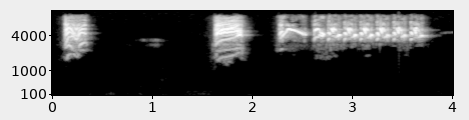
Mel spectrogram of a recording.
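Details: Hooded siskin (pintassilgo baianinho): two separate harsh, high call notes, then a quick rising whistle leading into a fast rattling twitter of high chirps lasting about a second.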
